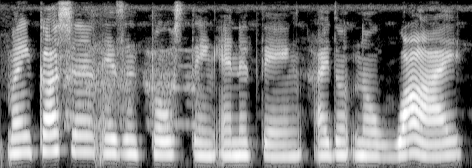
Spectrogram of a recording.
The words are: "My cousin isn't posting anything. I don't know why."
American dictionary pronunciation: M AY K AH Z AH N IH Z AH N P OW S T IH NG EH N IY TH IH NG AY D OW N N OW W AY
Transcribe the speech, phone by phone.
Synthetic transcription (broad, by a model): M AY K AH S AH N IH Z AH N P OW S T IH NG EH N IY TH IH NG AY D OW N N OW W AY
